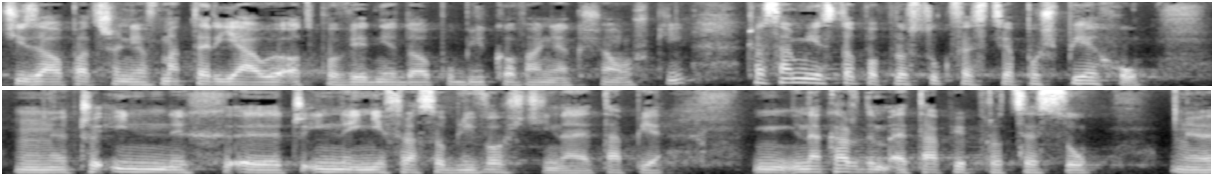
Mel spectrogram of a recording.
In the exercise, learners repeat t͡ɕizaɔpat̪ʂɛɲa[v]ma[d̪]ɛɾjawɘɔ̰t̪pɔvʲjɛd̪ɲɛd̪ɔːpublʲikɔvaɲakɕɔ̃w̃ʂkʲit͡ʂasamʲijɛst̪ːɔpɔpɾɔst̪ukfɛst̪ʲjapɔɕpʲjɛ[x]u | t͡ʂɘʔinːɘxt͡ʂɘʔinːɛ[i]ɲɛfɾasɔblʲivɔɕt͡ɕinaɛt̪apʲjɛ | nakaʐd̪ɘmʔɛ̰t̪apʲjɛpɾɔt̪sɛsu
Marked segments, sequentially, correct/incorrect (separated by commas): correct, incorrect, correct, incorrect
